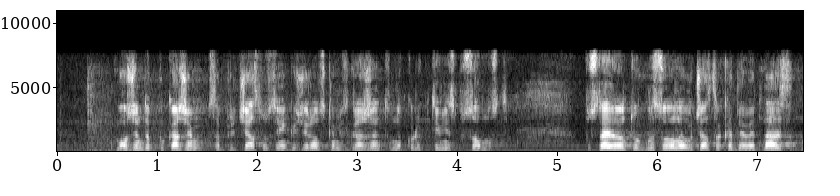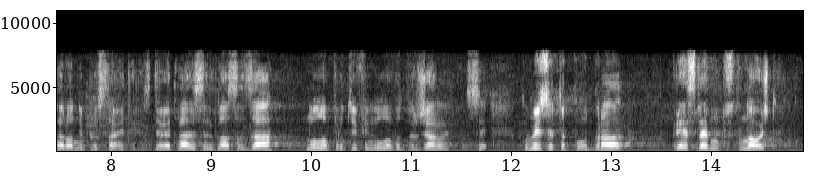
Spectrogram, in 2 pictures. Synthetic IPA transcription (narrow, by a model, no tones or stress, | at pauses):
mɔʒɛmd̪ɐpokaʒɛmsɐpɾit͡ʃasnost̪iɐŋɡɐʒiɾənoskəmizɡɾaʒd̪ənɛt̪onɐkolɛkt̪ivnispo̥sɔbnost̪i̥ | poslɛd̪vɛnot̪oɡlˠɐsuvɐnɛʊt͡ʃast̪vəxəd̪ɛvɛt̪nad̪ɛsɛt̪nɐɾɔd̪nipɾɛt̪st̪avit̪ɛlizd̪ɛvɛt̪nad̪ɛsɛd̪ɡlˠasəza | nulˠəpɾot̪ifinulˠəvɐzd̪ɐɾʒa | sɛ | komisijət̪əpoːd̪̚bɾanə | pɾiɛslɛd̪not̪ost̪ɐnɔviʃt̪ɛ̥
